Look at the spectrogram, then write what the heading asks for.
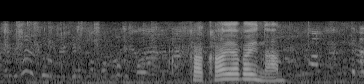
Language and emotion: Russian, neutral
